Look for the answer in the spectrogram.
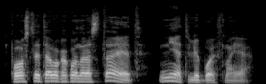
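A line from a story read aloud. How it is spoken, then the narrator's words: Rather dry. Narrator (Russian): довольно сухо произнес инспектор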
